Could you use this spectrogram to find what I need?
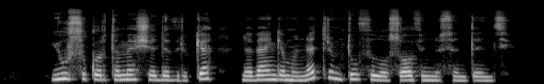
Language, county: Lithuanian, Vilnius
